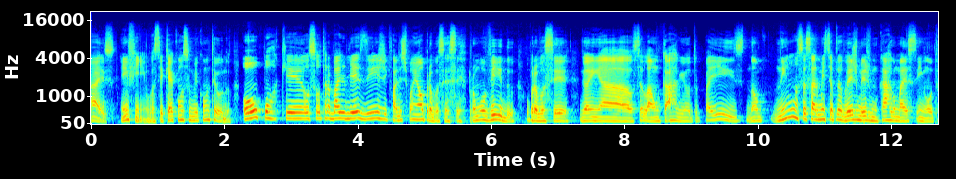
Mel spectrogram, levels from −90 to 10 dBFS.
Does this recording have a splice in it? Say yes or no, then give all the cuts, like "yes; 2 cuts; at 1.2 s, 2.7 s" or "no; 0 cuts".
yes; 2 cuts; at 4.5 s, 11.2 s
